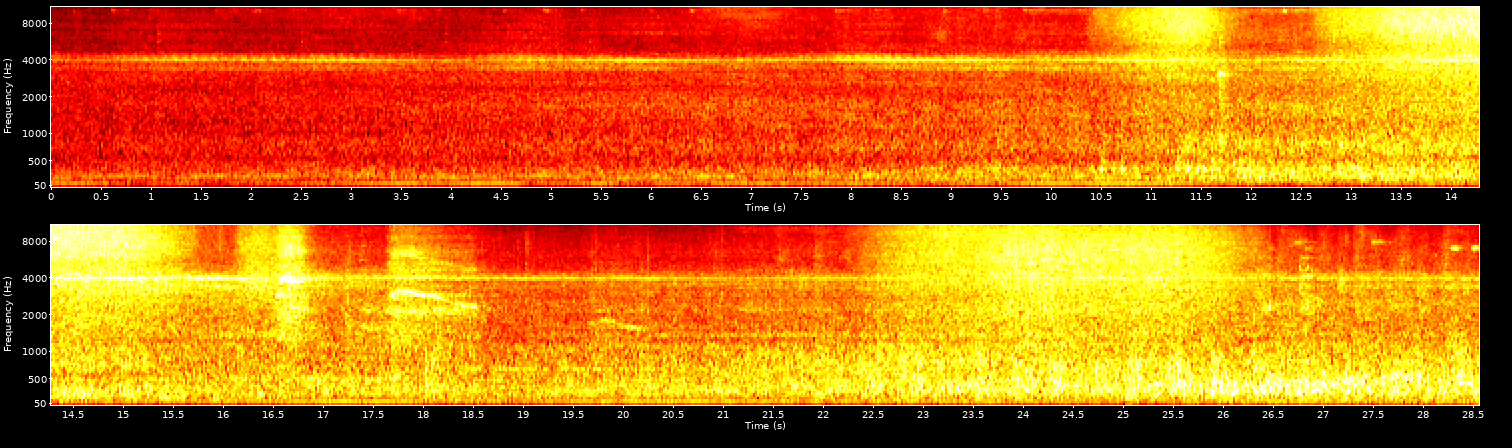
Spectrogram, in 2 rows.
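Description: C58 steam locomotive drawing slowly into the station and growing louder as it nears, with bursts of hissing and a couple of brief wheel squeals. In the last seconds an electric commuter train runs in alongside.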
